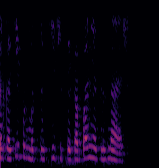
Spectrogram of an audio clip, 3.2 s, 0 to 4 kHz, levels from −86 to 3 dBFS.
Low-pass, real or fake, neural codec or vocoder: 3.6 kHz; fake; vocoder, 22.05 kHz, 80 mel bands, Vocos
